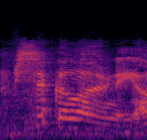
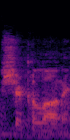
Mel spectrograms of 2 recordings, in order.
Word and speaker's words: Shikaloni: but the fact that it rhymes with baloney didn't seem proper, so I thought I would just leave that alone. But that was my association. But I now remember her name, Shikaloni.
